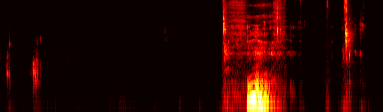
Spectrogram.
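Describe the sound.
Someone tastes a peach-scented wine with hints of melon and pear, giving a short airy sip and then a louder slurping swish in the mouth. A couple of faint clicks sound before it and a small click follows.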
